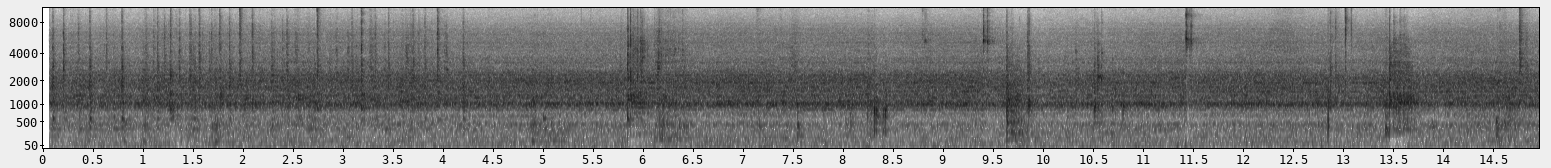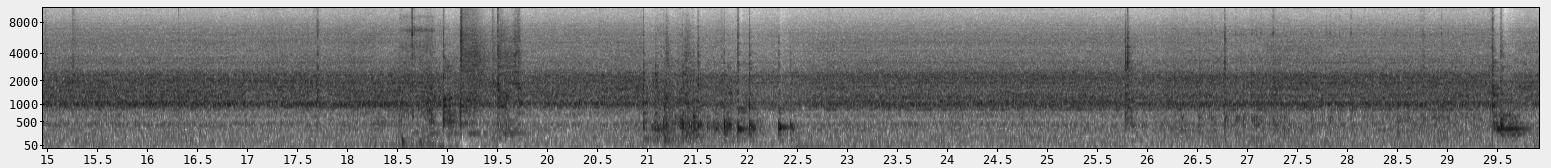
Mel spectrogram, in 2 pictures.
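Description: A steady hiss with scattered light clicks and knocks of a plastic enclosure and a marker being handled on a tabletop.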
